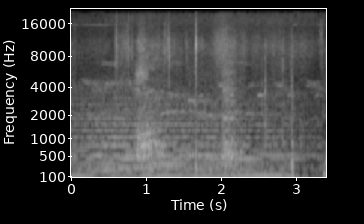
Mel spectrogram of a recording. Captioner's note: panting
